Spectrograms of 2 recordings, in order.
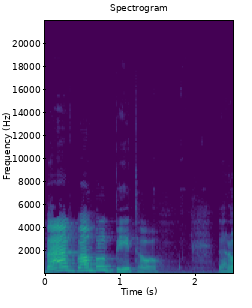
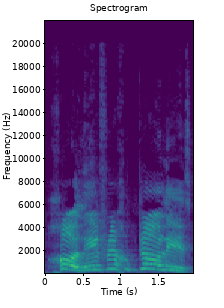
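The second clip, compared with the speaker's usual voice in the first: slow, high, loud exclamation; startled cry; 7 semitones higher, 5 dB louder, slower than usual. Acted. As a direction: cry out in shock. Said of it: "cried Skipito".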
